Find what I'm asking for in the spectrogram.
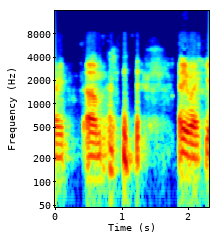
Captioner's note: chuckles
